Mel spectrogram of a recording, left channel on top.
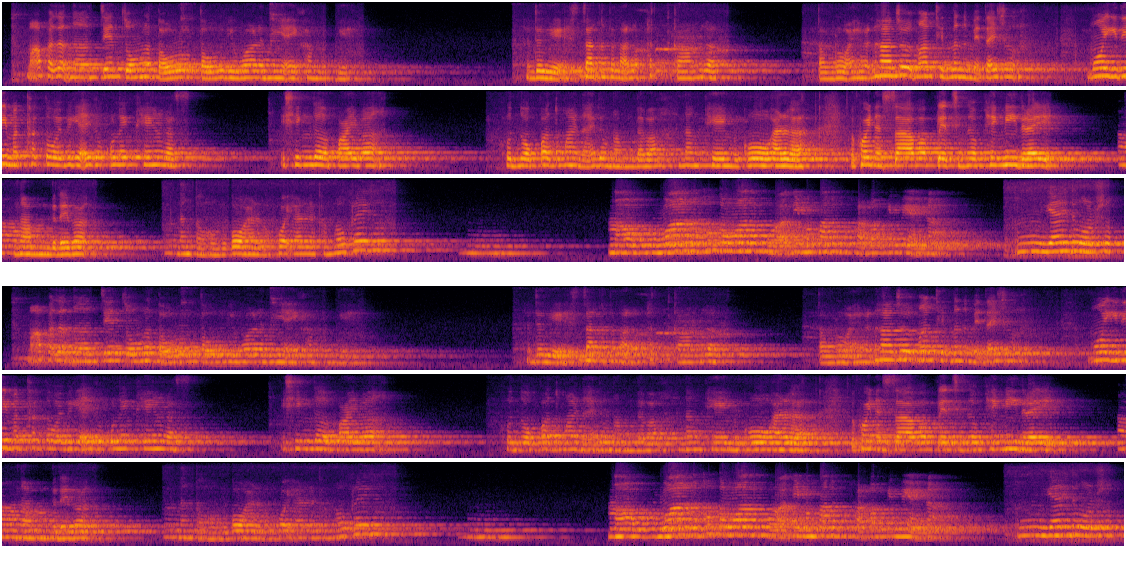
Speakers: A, on the left; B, on the right.
A: ꯃꯥ ꯐꯖꯅ
B: ꯎꯝ
A: ꯆꯦꯟ ꯆꯣꯡꯅ ꯇꯧꯔ ꯇꯧꯕꯒꯤ ꯋꯥꯔꯅꯤ ꯑꯩ ꯈꯪꯕꯒꯤ ꯑꯗꯨꯒꯤ
B: ꯎꯝ
A: ꯆꯥꯛ ꯉꯛꯇ ꯂꯥꯛꯂꯒ ꯐꯠ ꯀꯥꯝꯃꯒ ꯇꯧꯔꯣꯏ ꯍꯥꯏ ꯅꯍꯥꯟꯁꯨ ꯃꯥꯅ ꯊꯤꯟꯕ ꯅꯨꯃꯤꯠꯇ ꯑꯩꯁꯨ ꯃꯣꯏꯒꯤꯗꯤ <unintelligible> ꯑꯗꯨ ꯑꯣꯏꯕꯒꯤ ꯑꯩꯗꯨ ꯀꯣꯜꯂꯤꯛ ꯐꯦꯡꯉꯒ ꯏꯁꯤꯡꯗꯣ ꯄꯥꯏꯕ ꯍꯨꯟꯗꯣꯛꯄ ꯑꯗꯨꯃꯥꯏꯅ ꯑꯩꯗꯨ ꯉꯝꯗꯕ ꯅꯪ ꯐꯦꯡꯉꯨꯀꯣ
B: ꯎꯝ
A: ꯍꯥꯏꯔꯒ ꯑꯈꯣꯏꯅ ꯆꯥꯕ ꯄ꯭ꯂꯦꯠꯁꯤꯡꯗꯣ ꯐꯦꯡꯕꯤꯗ꯭ꯔꯦ
B: ꯑꯥ
A: ꯉꯝꯗ꯭ꯔꯦꯕ
B: ꯎꯝ
A: ꯅꯪ ꯇꯧꯍꯧꯔꯣ <unintelligible> ꯍꯥꯏꯔꯒ ꯍꯣꯏ ꯍꯥꯏꯔꯒ ꯊꯝꯍꯧꯈ꯭ꯔꯦ ꯑꯩꯁꯨ
B: ꯎꯝ ꯃꯥ ꯋꯥꯅ ꯃꯊꯛꯇ ꯋꯥꯅ ꯄꯨꯔꯛꯑꯗꯤ ꯃꯈꯥꯗ ꯄꯨꯊꯔꯒ ꯐꯦꯡꯕ ꯌꯥꯏꯅ
A: ꯎꯝ ꯌꯥꯏ ꯑꯗꯨ ꯑꯣꯏꯔꯁꯨ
